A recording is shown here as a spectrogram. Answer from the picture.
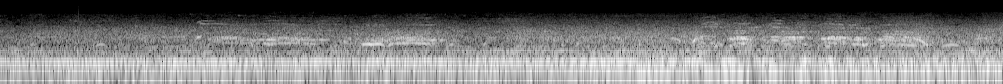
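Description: Crowd of protesters chanting and shouting, some through megaphones, busier in the second half, over a steady low hum of vehicle engines.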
